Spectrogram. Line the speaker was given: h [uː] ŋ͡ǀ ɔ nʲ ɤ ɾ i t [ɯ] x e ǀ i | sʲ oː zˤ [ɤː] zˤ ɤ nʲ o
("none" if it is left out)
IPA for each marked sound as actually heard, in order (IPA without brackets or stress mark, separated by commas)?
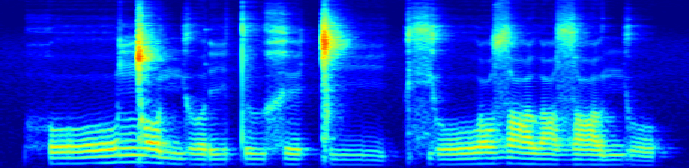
oː, ɯ, ɤː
